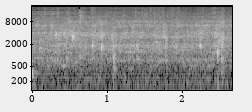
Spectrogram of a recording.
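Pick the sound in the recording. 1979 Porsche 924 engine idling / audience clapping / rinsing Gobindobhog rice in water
rinsing Gobindobhog rice in water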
